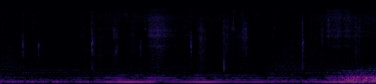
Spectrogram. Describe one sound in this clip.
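Footsteps shuffle softly on a dirt path.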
